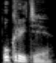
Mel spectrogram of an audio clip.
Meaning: 1. covering, wrapping 2. concealment 3. cover, shelter
- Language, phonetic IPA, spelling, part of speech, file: Russian, [ʊˈkrɨtʲɪje], укрытие, noun, Ru-укрытие.ogg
